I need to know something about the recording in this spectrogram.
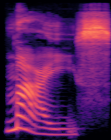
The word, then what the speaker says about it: mas: Podemos falar essa palavra com a pronúncia de mas, com esse sonzinho no final, ou podemos fazer um ditongo com esta palavra e pronunciar mais. E nessa situação, ela vai ter a mesma pronúncia da palavra mais, que indica uma adição.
